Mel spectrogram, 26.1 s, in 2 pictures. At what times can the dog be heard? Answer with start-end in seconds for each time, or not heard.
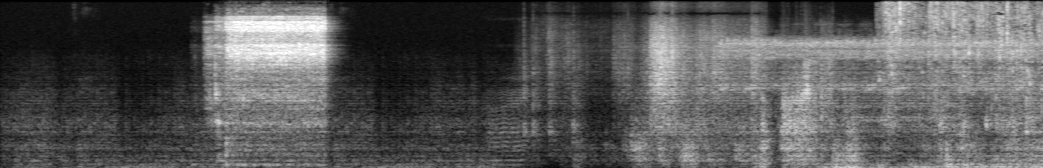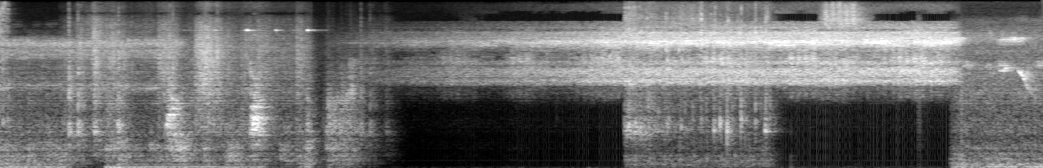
14.3-16.4.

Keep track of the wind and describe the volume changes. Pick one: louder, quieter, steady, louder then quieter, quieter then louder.
louder.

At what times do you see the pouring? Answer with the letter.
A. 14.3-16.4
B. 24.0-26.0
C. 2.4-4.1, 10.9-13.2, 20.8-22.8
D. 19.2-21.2
C.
